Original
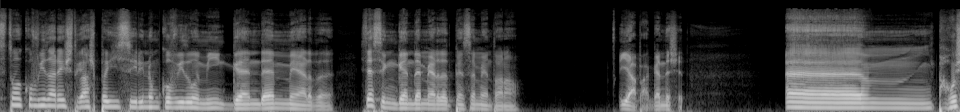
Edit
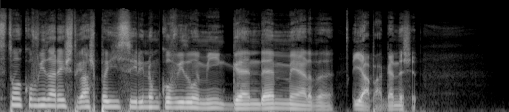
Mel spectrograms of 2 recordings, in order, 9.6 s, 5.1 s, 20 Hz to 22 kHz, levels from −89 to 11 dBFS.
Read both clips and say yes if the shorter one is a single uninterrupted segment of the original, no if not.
no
